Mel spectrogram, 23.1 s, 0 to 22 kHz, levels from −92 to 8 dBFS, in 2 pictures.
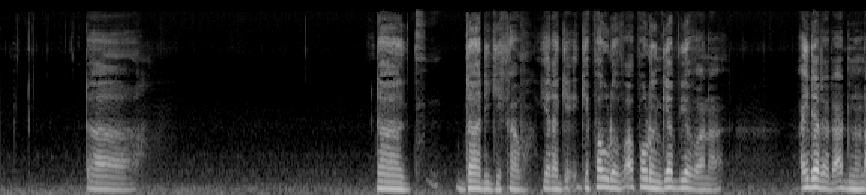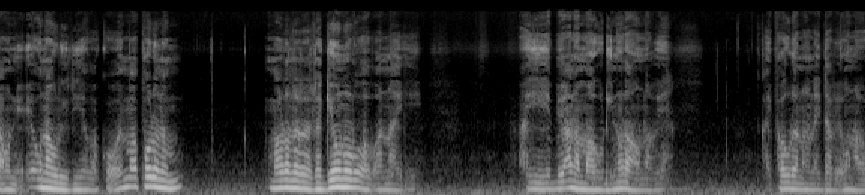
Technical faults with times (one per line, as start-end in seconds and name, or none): none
